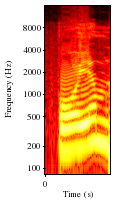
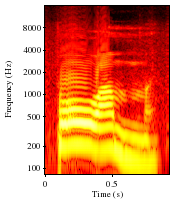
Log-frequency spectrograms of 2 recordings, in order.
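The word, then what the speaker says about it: poem: ध्यान रहे इसको हमें पोएम नहीं बोलना है। इसे हम बोलेंगे पोयम पोयम ना कि पोएम पोएम नहीं बोलना है। पोयम बोलेंगे।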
